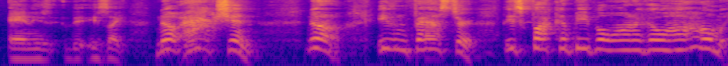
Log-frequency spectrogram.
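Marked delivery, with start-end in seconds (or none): 1.2-5.4 high, urgent mock yell; retold director's yelling. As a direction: push the child actor, yelling orders. Director yelling at crying child actor.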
